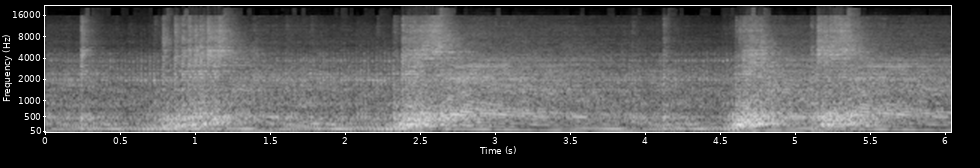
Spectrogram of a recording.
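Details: 2001 Honda CR80 two-stroke after cylinder head, studs and gasket repair for a head coolant leak; no leaks from head bolts or hoses. Raspy buzz climbs and falls cleanly through several throttle blips, no knocking or bogging; normal revving.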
